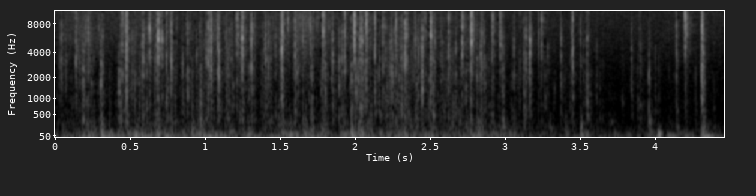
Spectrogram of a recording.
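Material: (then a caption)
Plastic film. A large heap of thin, clear plastic film is squeezed and crumpled between fingers, producing a dense, continuous crinkle of sharp, bright crackles over a heavy low rumble. The crackling is busiest in the first few seconds, then thins into sparser, separate snaps toward the end.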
